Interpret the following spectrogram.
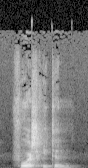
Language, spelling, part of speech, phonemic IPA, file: Dutch, voorschieten, verb, /ˈvoːrˌsxi.tə(n)/, Nl-voorschieten.ogg
- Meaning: to advance (money), to pay in advance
